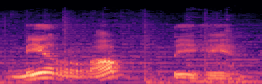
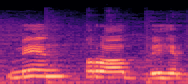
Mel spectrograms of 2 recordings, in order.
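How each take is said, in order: First: The n merges into a doubled r sound. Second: The n is sounded separately before the r. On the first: The speaker calls it right. "The good way is mirrabbihim" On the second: The speaker calls it wrong. "Kalau kita baca min rabbihim salah"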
